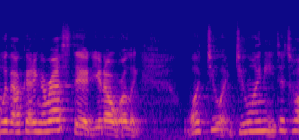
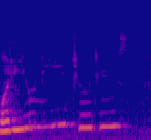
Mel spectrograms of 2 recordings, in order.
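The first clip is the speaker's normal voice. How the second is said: high, very comforting, soothing, reassuring voice; 7 semitones higher, 8 dB quieter than usual. Retelling how she asks herself a question, imitating a comforting voice. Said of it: "in this very comforting voice".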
